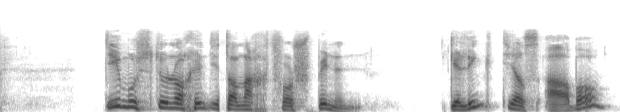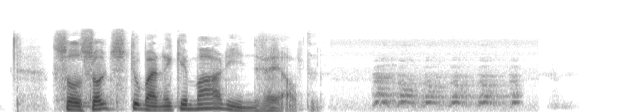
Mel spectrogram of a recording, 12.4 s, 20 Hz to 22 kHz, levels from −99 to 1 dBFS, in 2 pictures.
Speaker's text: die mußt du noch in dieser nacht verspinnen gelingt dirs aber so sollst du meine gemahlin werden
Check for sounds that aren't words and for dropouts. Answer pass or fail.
fail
